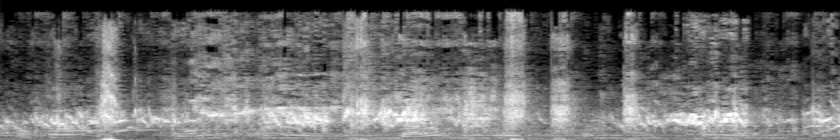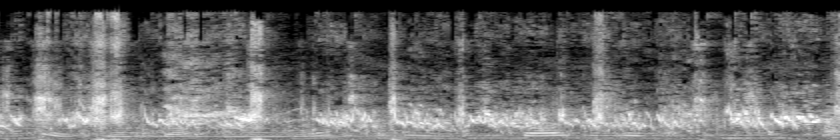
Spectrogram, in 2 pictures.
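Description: Budgerigars chatter busily with squawks, clicks and warbled chirps in a steady stream.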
